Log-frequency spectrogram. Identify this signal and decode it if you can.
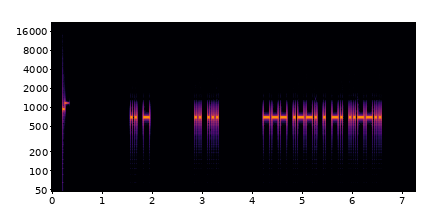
Morse code, heard as a keyed tone, about 28 wpm, 700 Hz. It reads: IT IS OPEN?
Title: 3x Word-Spacing - Sentences from Top 300 Words - 28wpm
